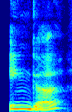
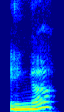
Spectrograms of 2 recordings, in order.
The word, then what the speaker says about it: Inga: I was calling her Inga, and then at the World Championships last year, I heard that it's Inga, like a bit softer.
